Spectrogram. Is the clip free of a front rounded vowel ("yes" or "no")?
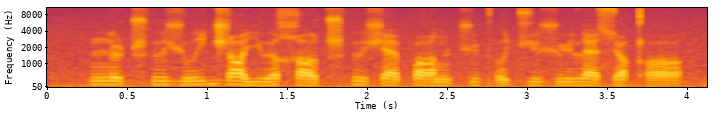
no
